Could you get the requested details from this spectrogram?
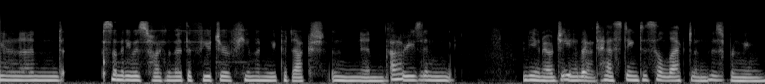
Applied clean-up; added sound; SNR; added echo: neural diffusion model UNIVERSE++.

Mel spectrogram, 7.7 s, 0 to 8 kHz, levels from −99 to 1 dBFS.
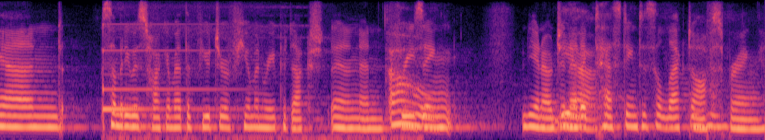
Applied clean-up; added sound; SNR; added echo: none; Keyboard (musical); 12 dB; none.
